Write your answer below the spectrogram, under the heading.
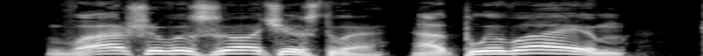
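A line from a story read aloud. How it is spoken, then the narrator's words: Shouted. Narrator (Russian): крикнул ему капитан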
